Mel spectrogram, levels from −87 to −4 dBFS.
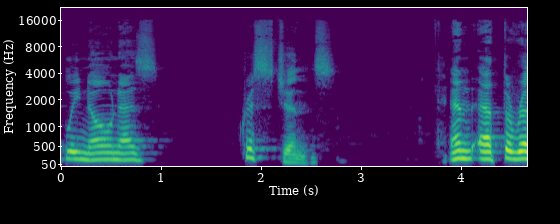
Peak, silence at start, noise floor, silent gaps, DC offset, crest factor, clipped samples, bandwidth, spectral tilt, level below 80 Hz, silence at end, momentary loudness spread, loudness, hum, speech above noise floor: -6 dBFS; 0.05 s; under -90 dBFS; none; under 0.1%; 18 dB; under 0.1%; 16 kHz; -6.5 dB/octave; -70 dBFS; 0 s; 21 LU; -22 LUFS; none; over 69 dB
